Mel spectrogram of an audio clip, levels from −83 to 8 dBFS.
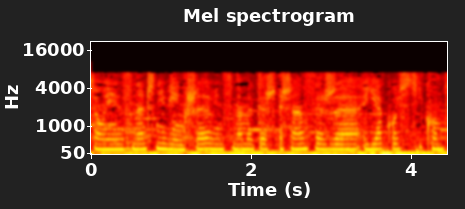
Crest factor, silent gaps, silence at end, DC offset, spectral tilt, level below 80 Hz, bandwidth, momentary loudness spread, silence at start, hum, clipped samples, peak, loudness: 10 dB; none; 0 s; 0.6%; -5 dB/octave; -20 dBFS; 7.4 kHz; 2 LU; 0 s; none; under 0.1%; -6 dBFS; -17 LUFS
